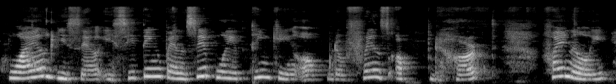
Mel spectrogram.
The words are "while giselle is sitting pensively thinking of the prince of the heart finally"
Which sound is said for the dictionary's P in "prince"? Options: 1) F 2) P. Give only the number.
1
